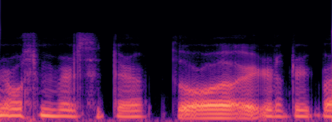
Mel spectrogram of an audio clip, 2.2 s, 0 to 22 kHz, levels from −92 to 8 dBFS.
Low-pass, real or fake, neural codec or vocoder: 7.2 kHz; fake; autoencoder, 22.05 kHz, a latent of 192 numbers a frame, VITS, trained on many speakers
